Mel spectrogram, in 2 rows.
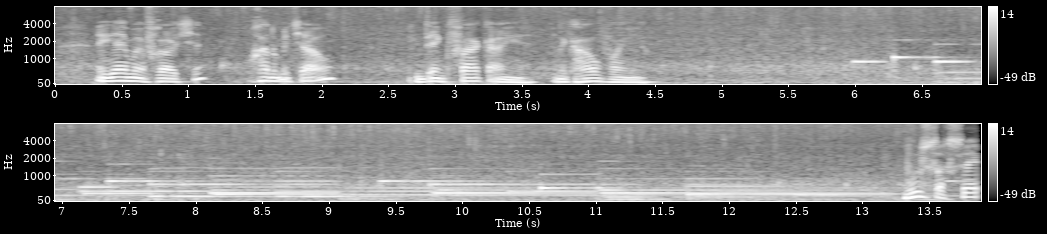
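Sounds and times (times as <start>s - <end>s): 
rain falling: 0.0s - 13.8s
speech: 0.4s - 4.6s, 13.4s - 13.8s.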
